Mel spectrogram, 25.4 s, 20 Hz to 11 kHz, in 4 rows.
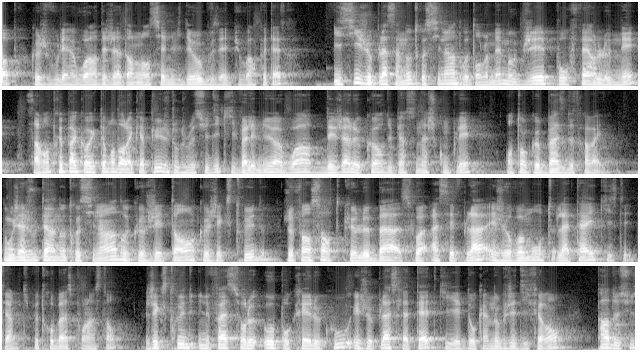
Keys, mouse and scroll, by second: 0.3 click, 0.4 Tab, 0.6 shift+a, 3.5 g, 3.8 s, 4.1 middle click, 4.3 click, 4.5 middle click, 4.7 e, 5.8 r, 6.1 r, 6.6 middle click, 6.6 g, 7.9 middle click, 8.3 click, 8.4 g, 9.0 Tab, 9.1 Tab, 9.2 click, 9.3 Tab, 9.3 click, 9.5-13.5 typing, 10.1 middle click, 10.5 Tab, 12.5 middle click, 14.4 middle click, 14.7 r, 15.2 r, 16.5 g, 17.2 click, 18.0 shift+click, 18.3 g, 18.9 middle click, 19.0 Tab, 20.0 shift+middle click, 20.2 click, 20.4 Tab, 20.4 g, 21.1 e, 21.4 s, 21.4 g, 22.1 middle click, 22.8-25.4 typing, 25.0 middle click.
